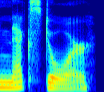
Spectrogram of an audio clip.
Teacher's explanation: Technically, there's a T sound at the end of next, but almost no native speaker says next door. We drop the T and say next door. It's smoother and faster.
